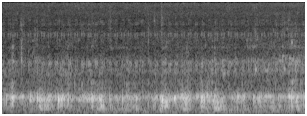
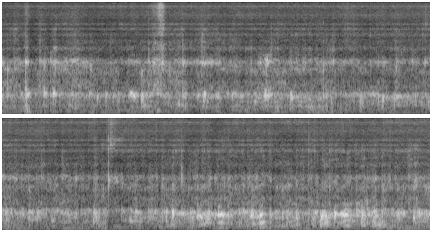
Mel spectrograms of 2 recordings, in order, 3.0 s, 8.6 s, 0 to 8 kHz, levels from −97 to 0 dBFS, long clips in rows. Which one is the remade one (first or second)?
second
